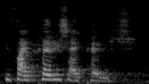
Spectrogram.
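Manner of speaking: quoting Esther very softly, trailing almost to nothing; hushed quote. Retold or imitated. Commentator quoting Esther to shame a journalist, very soft. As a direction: drop right down and breathe the words. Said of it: "Esther said".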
